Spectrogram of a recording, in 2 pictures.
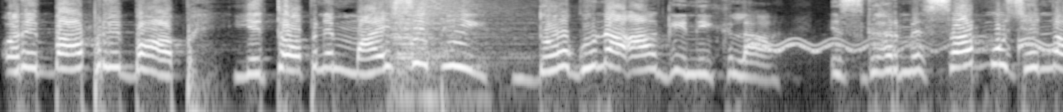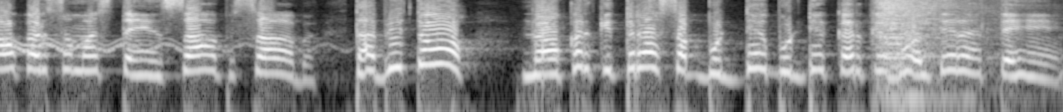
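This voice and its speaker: एक महिला कार्टून में चिड़चिड़े, चिल्लाने वाले अधेड़ पिता की आवाज़ दे रही है, जो डांटता है और ताने मारता है।. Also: female voice, high-pitched, moderate pace, hardly any pauses, soft background music, close to an everyday voice. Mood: scolding. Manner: shouts and scolds, calls names. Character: grumpy shouting cartoon father, middle-aged man. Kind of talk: comedy cartoon dubbing.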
